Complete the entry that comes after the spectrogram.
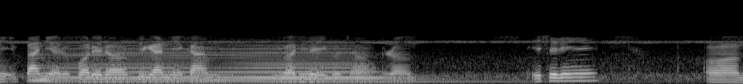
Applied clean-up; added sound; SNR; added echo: none; Bowed string instrument; 3 dB; none.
